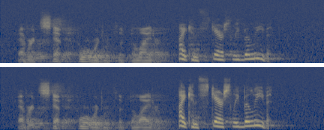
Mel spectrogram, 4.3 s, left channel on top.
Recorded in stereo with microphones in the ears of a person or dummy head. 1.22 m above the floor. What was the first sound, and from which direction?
A man speaking, 50° right (ahead or behind).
